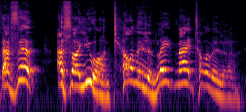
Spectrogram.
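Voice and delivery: light up with sudden recognition; excited recognition. Retold or imitated. Taco Bell guy recognizing him.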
